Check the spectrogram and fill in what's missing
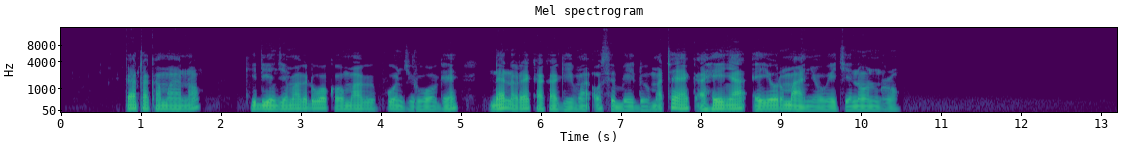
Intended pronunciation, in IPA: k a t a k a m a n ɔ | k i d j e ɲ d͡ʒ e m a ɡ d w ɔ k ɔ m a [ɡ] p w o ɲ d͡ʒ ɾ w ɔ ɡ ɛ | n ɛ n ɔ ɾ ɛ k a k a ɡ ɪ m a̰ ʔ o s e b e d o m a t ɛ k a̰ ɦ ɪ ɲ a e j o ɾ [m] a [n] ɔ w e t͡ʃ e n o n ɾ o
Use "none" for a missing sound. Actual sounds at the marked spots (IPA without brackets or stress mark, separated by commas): ɡ, m, ɲ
